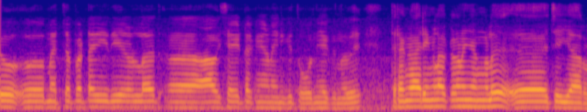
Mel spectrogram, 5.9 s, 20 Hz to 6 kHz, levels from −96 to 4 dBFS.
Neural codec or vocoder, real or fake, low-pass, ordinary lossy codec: none; real; 5.4 kHz; none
